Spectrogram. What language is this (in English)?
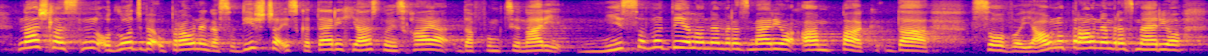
Slovenian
